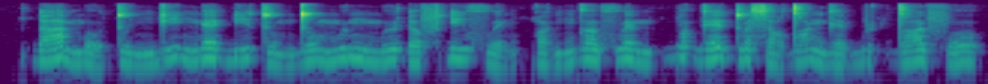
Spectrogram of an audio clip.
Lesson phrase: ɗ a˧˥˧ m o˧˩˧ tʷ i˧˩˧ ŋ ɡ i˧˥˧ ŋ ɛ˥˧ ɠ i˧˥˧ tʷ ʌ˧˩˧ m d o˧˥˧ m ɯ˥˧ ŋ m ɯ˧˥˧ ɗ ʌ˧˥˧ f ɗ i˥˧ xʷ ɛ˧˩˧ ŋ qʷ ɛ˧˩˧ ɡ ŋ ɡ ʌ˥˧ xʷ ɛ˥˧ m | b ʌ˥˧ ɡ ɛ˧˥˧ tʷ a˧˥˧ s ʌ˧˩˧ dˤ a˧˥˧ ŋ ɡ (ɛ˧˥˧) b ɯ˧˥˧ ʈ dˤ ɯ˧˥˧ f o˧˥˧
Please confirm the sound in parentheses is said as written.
no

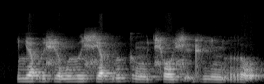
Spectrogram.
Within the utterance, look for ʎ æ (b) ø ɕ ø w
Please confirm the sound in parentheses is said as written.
yes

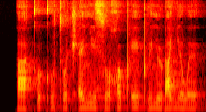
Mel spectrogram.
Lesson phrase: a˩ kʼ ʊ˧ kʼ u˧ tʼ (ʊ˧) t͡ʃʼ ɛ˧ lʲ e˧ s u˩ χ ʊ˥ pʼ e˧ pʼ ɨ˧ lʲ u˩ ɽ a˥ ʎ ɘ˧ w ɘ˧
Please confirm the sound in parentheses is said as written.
no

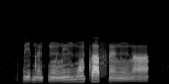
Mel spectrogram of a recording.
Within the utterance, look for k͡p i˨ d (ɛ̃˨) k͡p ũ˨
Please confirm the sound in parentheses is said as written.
yes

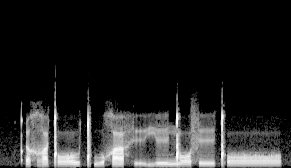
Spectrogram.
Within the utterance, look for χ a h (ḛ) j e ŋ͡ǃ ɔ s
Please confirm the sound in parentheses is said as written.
yes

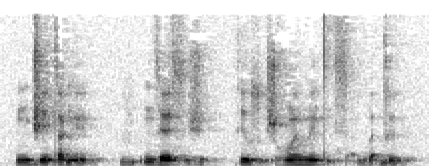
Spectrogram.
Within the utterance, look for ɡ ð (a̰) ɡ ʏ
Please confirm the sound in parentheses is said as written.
yes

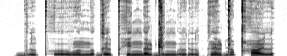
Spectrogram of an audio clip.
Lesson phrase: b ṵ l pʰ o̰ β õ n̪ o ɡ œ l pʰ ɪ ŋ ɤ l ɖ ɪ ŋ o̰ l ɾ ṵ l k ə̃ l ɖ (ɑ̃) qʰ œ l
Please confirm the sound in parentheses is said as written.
no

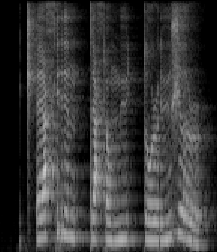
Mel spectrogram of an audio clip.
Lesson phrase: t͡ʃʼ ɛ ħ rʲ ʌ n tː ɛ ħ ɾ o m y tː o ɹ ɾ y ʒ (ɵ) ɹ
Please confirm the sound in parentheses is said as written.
no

